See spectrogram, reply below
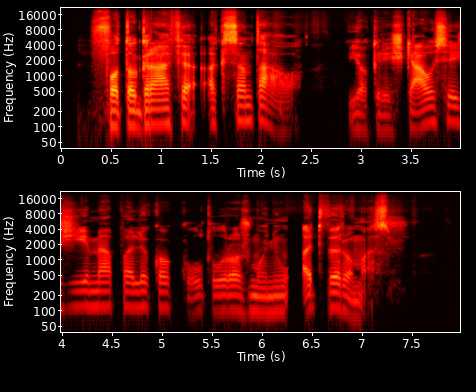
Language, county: Lithuanian, Vilnius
